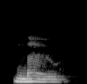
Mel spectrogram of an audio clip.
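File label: "mot", British English; pronunciations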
